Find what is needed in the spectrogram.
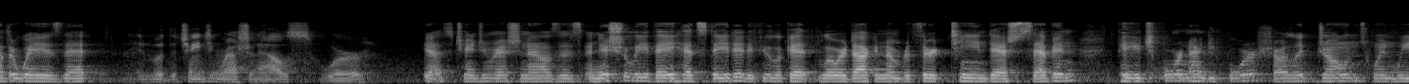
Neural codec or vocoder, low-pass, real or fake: vocoder, 24 kHz, 100 mel bands, Vocos; 7.2 kHz; fake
